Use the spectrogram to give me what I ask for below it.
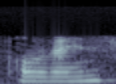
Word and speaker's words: orange: In the word orange, the stress is on the first syllable.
